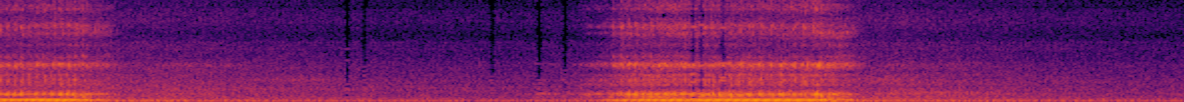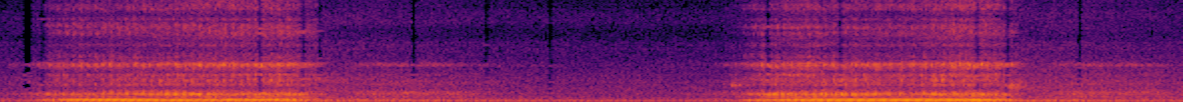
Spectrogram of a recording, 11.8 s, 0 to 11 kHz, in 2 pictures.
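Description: Steady, buzzing, fluttery snores recurring about 18 times a minute over a low room hum: snoring.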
